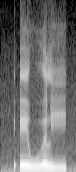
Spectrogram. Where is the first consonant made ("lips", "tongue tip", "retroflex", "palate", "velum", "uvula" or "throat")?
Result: throat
